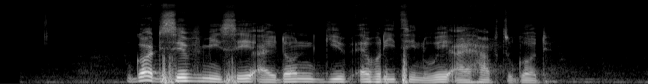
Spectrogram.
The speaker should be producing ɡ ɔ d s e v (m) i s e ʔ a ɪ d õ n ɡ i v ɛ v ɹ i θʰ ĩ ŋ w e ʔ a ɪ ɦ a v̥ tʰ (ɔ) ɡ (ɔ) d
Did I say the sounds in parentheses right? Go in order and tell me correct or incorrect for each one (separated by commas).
correct, incorrect, correct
